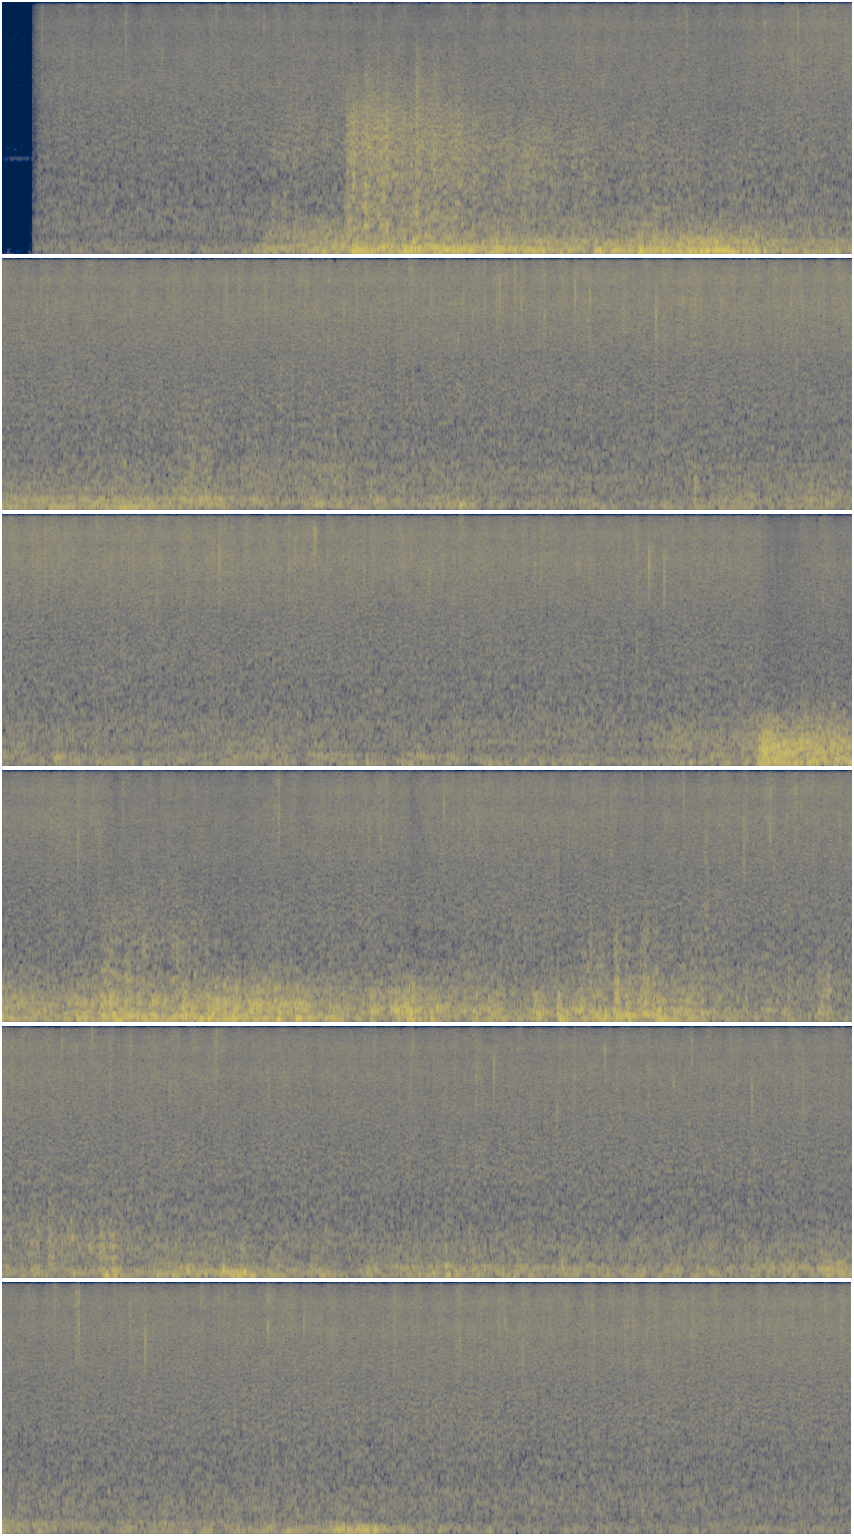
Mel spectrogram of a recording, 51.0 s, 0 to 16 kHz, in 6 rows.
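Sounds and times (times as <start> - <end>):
rain hissing: 0.3 - 50.9
thunder rumbling: 2.5 - 13.3, 23.7 - 40.0, 43.6 - 46.8.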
